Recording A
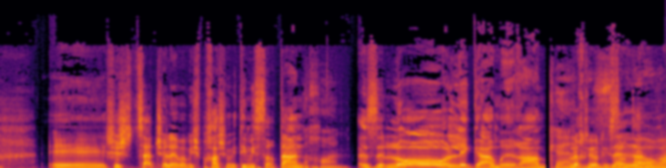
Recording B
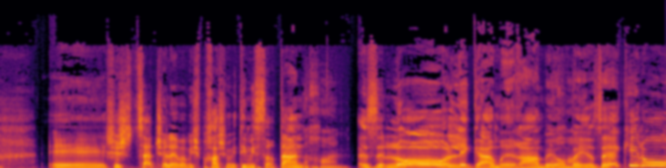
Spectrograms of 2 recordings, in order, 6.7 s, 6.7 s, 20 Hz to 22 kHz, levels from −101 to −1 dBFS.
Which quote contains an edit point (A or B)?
A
